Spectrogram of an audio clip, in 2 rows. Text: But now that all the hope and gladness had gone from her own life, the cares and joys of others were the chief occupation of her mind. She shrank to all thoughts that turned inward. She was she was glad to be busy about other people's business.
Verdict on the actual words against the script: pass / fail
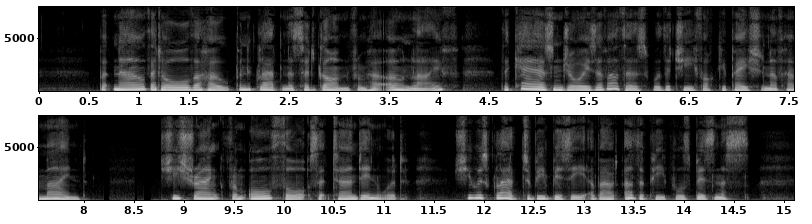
fail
